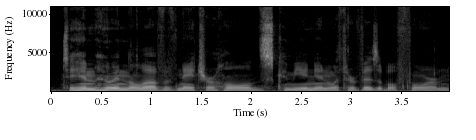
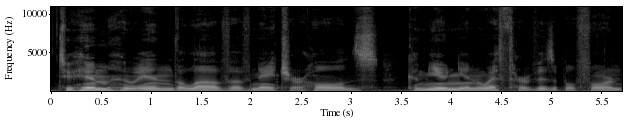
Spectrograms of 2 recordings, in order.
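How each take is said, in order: First: The stresses are spoken naturally, not exaggerated. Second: Every metrical stress is strongly exaggerated.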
